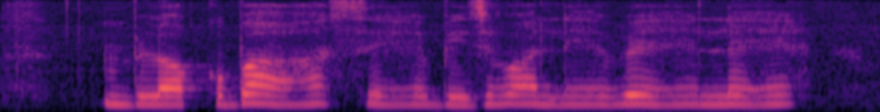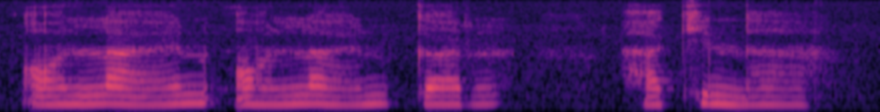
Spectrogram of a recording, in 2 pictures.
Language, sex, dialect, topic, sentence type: Magahi, female, Central/Standard, agriculture, question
